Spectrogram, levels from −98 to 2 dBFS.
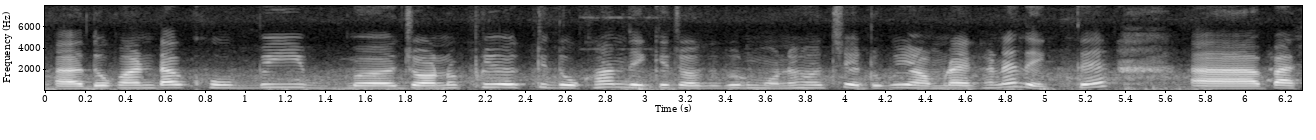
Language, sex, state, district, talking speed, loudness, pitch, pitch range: Bengali, female, West Bengal, North 24 Parganas, 160 wpm, -17 LUFS, 255 Hz, 235-275 Hz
